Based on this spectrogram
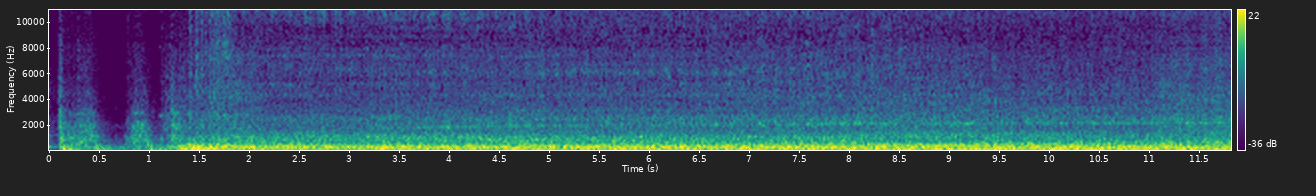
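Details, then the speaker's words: Diesel rice harvester started after the pump was installed and the exhaust gasket replaced: short crank, then it catches and settles into a steady, even run at constant speed, no clunks or misses. "ตอนนี้เดี๋ยวจะลองสตาร์ทดูนะครับเรียนประเก็นไอเสียเสร็จแล้วนะครับแล้วจะสตาร์ทดูนะครับ"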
